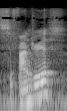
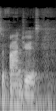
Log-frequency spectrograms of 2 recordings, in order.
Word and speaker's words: Cephandrius: of a character and I think it's pronounced sandreas it looks like it's pronounced sandreas this guy kelia tries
